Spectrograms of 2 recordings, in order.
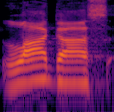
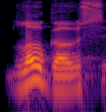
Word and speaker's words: Logos: That Jesus Christ is the Logos of God. And that's how you pronounce that word, logos, in English, but it's pronounced Logos in Greek.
